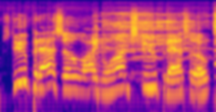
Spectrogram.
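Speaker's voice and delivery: loud, high announcing a page over the store intercom; mock intercom page. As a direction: call the name out like a store PA page. New guy paging over intercom.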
